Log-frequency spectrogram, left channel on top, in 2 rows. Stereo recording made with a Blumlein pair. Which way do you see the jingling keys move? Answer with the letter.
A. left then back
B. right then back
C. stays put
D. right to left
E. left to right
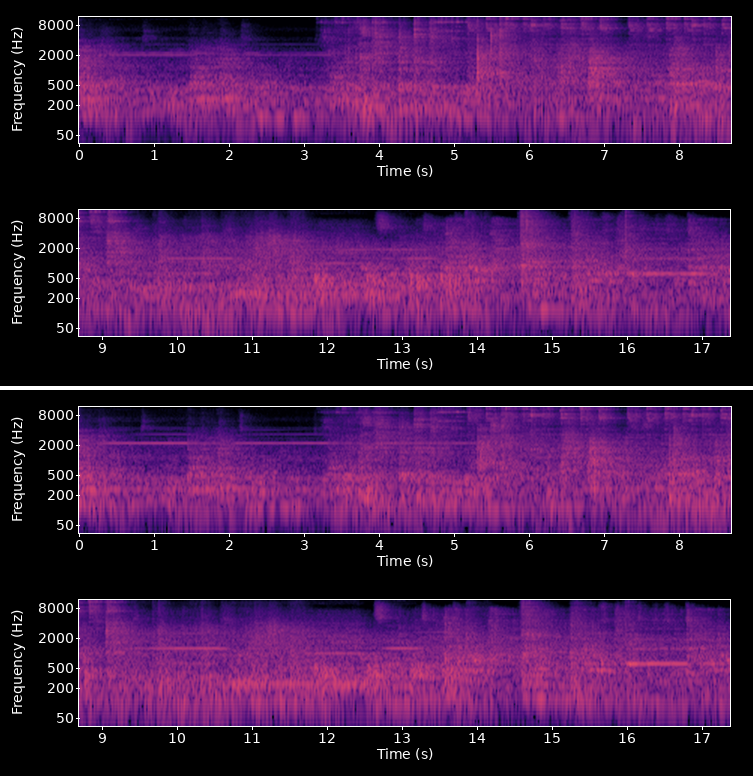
E.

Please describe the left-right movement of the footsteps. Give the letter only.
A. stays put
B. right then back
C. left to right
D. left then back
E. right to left
B.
